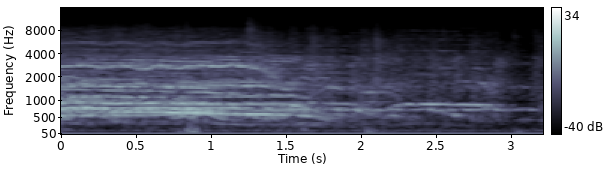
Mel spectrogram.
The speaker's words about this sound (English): As you can hear, we do have a live audience with us. Welcome, live audience.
